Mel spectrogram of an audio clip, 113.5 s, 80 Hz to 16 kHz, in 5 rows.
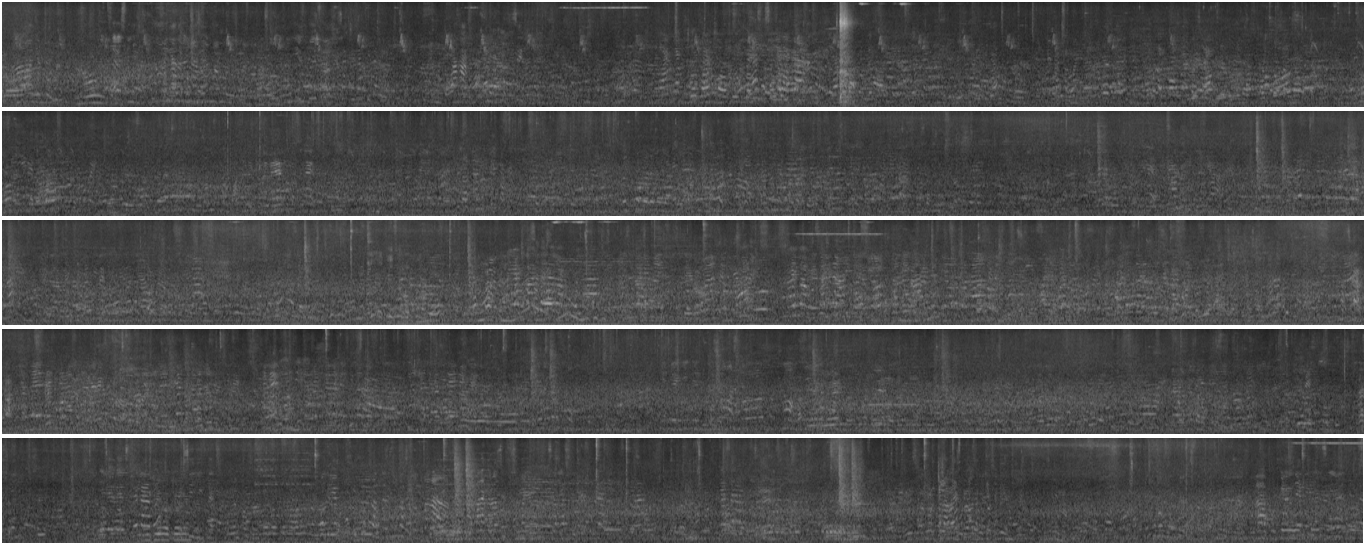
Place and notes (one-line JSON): {"title": "IMSS, Blvd A. López Mateos, Obregon, León, Gto., Mexico - Fila para aplicación de la segunda dosis de vacuna contra COVID-19 para adultos mayores de 60 años en el Seguro Social IMSS T1.", "date": "2021-05-31 12:13:00", "description": "The line to get the second dose vaccine to COVID-19 for people over 60 years old at Social Security IMSS T1.\nI made this recording on May 31st, 2021, at 12:13 p.m.\nI used a Tascam DR-05X with its built-in microphones and a Tascam WS-11 windshield.\nOriginal Recording:\nType: Stereo\nEsta grabación la hice el 31 de mayo de 2021 a las 12:13 horas.", "latitude": "21.14", "longitude": "-101.69", "altitude": "1816", "timezone": "America/Mexico_City"}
